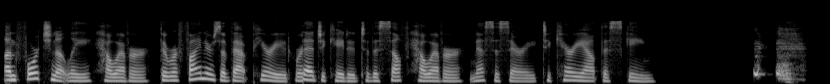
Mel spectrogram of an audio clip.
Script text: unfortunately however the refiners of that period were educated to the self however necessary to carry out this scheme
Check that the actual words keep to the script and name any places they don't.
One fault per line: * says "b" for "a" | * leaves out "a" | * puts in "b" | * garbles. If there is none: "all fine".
all fine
